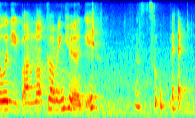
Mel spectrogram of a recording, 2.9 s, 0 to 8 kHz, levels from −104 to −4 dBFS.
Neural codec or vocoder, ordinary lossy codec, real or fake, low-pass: codec, 16 kHz, 6 kbps, DAC; none; fake; 7.2 kHz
